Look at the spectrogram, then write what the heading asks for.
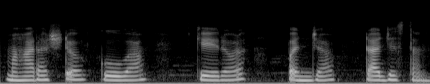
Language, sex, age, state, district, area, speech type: Marathi, female, 18-30, Maharashtra, Sindhudurg, rural, spontaneous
